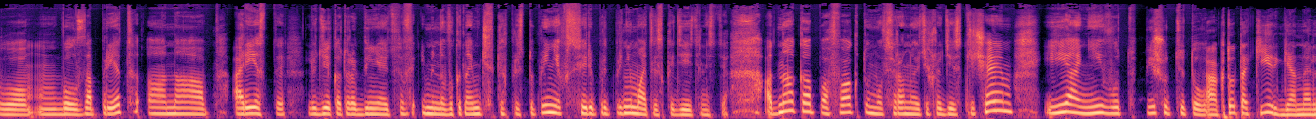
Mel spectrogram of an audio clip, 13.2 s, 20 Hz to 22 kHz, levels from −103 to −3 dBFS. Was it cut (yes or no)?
yes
